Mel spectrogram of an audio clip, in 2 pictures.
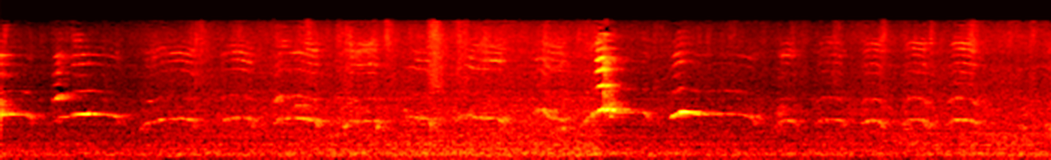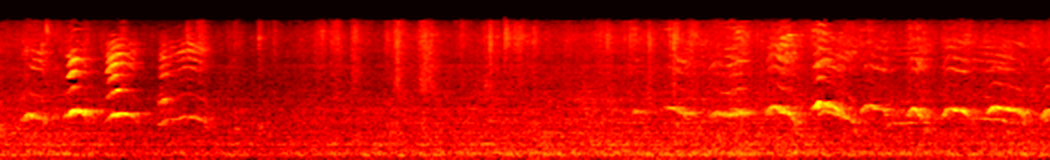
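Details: Young Labrador Retriever puppies in a litter give repeated thin whimpers and squeaky yips, bursts of overlapping cries with brief lulls between.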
